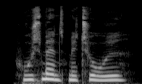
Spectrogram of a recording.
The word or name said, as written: husmandsmetode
